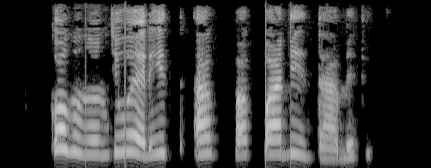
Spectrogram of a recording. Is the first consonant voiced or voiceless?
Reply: voiceless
